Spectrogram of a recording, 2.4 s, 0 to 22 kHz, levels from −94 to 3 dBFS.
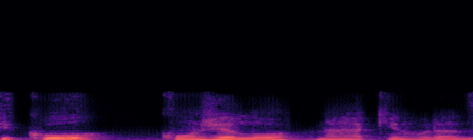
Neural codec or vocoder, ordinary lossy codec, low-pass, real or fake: codec, 16 kHz, 0.5 kbps, X-Codec, WavLM features, trained on Multilingual LibriSpeech; none; none; fake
